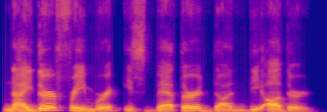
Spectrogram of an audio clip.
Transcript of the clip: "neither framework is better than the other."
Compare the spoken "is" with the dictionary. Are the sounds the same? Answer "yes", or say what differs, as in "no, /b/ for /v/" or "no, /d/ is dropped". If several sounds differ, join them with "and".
no, /s/ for /z/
